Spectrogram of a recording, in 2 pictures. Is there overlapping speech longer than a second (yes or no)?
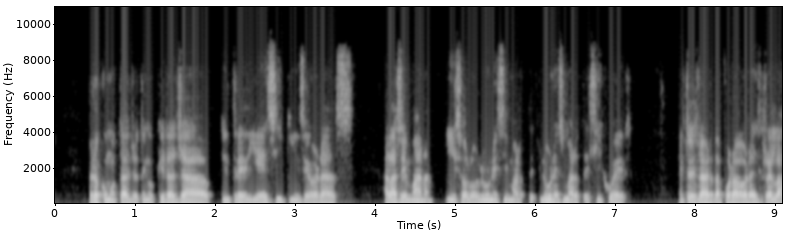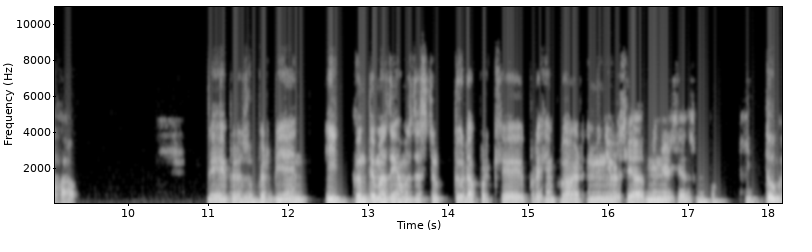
no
